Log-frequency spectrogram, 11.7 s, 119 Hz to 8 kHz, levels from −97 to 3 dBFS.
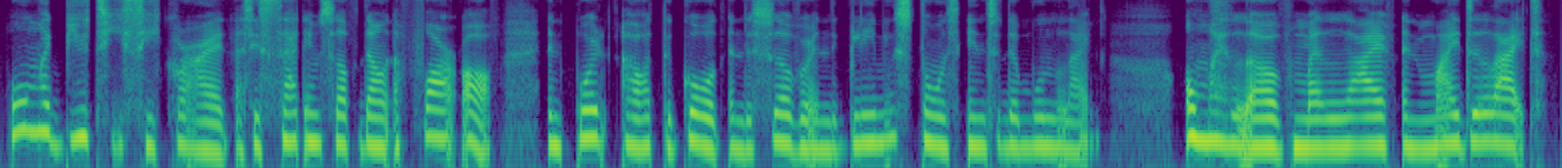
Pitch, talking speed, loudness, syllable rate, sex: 215 Hz, 180 wpm, -20 LUFS, 4.5 syllables/s, female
